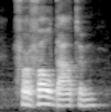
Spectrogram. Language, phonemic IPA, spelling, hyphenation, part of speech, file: Dutch, /vərˈvɑlˌdaːtʏm/, vervaldatum, ver‧val‧da‧tum, noun, Nl-vervaldatum.ogg
- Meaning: 1. due date (of payment) 2. best before date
